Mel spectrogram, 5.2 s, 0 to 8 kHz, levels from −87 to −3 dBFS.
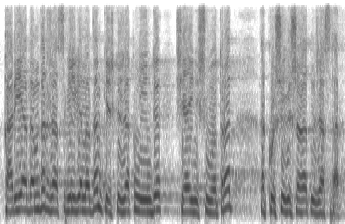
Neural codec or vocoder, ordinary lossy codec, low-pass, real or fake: none; none; 7.2 kHz; real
